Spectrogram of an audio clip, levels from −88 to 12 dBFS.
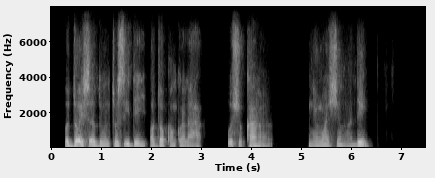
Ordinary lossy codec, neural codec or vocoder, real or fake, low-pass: Opus, 32 kbps; codec, 16 kHz, 1.1 kbps, Voila-Tokenizer; fake; 7.2 kHz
